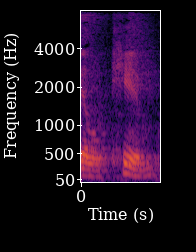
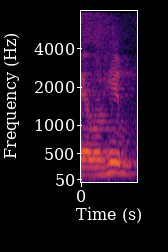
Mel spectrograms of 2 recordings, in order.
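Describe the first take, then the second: First: The middle consonant is a K sound. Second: The middle consonant is an H sound. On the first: It refers to God without saying the name in vain. "when we're referring to God, we say Elohim because we don't say God's name in vain" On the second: It refers to other powers, such as a court. "when we're referring to other powers, we can say Elohim, no problem"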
